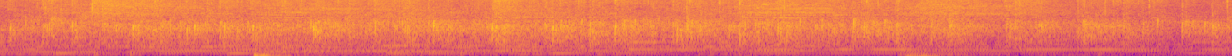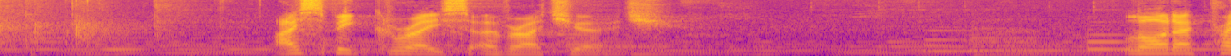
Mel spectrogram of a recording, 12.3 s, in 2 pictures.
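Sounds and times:
audience applauding: 0.0 - 7.2
speech: 7.6 - 9.6, 11.8 - 12.3.

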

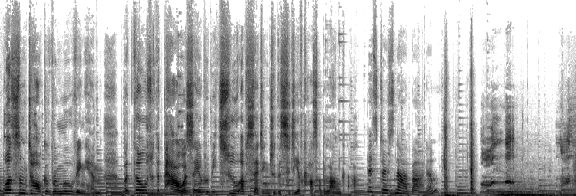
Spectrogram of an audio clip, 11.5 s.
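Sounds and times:
speech: 0.0 - 9.2
pigs oinking: 9.6 - 10.4, 11.1 - 11.5.

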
